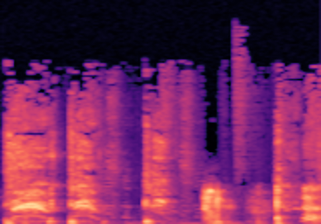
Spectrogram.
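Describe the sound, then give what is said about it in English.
A run of five or six harsh, hacking coughs in quick succession, roughly half a second apart, loud, with raspy throaty tails between bursts. “I've been coughing and hacking all day.”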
